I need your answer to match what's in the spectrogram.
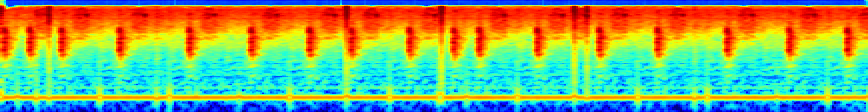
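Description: A wristwatch, many years old and still running well, ticks steadily in quick, even clicks, about three per second, crisp over a low, constant electrical hum. No one speaks.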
